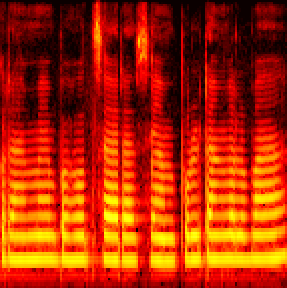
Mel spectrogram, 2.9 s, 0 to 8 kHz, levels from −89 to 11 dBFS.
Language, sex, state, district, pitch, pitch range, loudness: Bhojpuri, female, Jharkhand, Palamu, 205 Hz, 200-210 Hz, -16 LUFS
